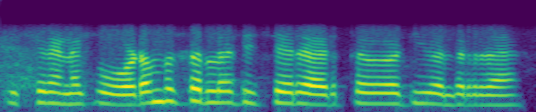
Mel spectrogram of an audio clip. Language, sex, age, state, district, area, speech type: Tamil, female, 30-45, Tamil Nadu, Thoothukudi, rural, conversation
